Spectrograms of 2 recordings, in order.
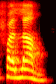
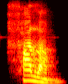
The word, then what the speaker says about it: phalam: So in India, and in more of the modern words, this would be pronounced phalam. Phalam is fruit. But if you want to go for the more traditional Sanskrit, is phalam. Phalam, without the F sound.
